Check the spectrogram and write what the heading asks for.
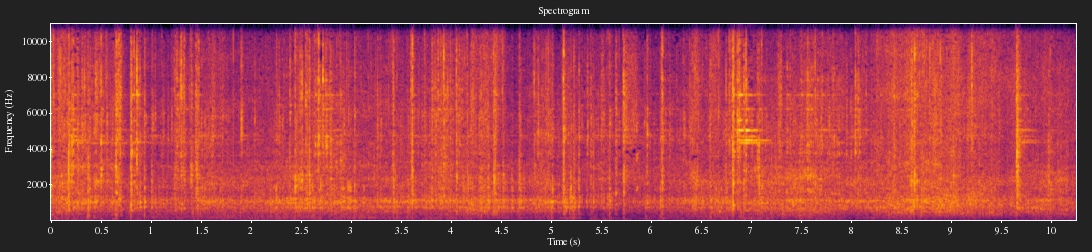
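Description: Stunt scooter's small wheels rolling over rough concrete: a steady rumble broken by frequent clicks and knocks from the deck and wheels, with louder knocks about seven seconds in and near the end.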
